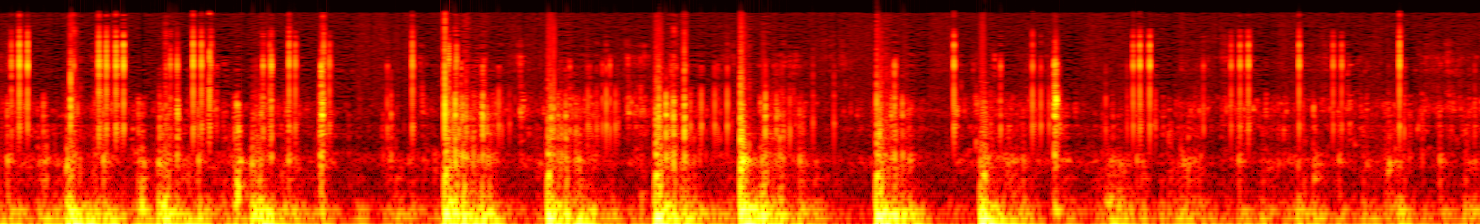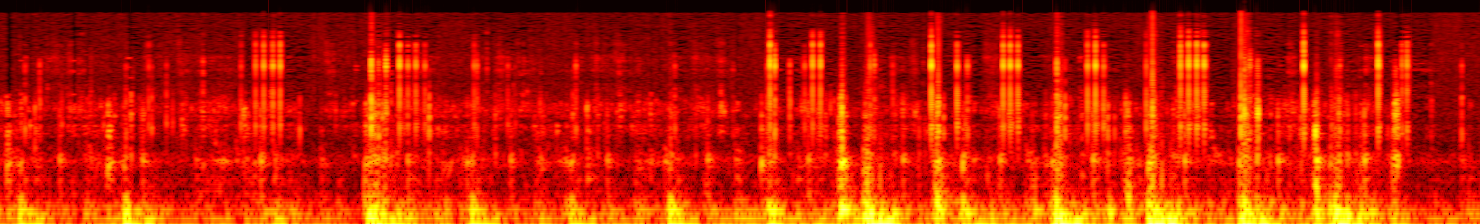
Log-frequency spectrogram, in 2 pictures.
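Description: One-person outrigger canoe (va'a) paddled hard: the paddle blade splashes into the water and pulls through at about one stroke a second, over a heavy low rumble. The strokes soften for a few seconds in the middle, then pick up again.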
